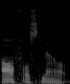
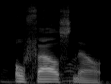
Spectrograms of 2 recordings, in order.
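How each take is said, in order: First: The name begins like the word awful. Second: The name begins like oh, then foul. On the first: The speaker calls it wrong. "we pronounce it awful snout" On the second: The speaker calls it right. "I think it should be pronounced oh, foul snout"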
